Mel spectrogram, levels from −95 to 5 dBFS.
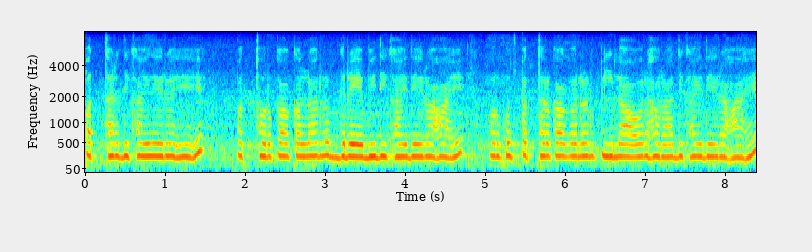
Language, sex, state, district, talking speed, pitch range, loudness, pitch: Hindi, female, Bihar, Gopalganj, 185 wpm, 230-245 Hz, -22 LUFS, 235 Hz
